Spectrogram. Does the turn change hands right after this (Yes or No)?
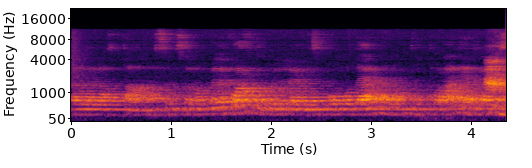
No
